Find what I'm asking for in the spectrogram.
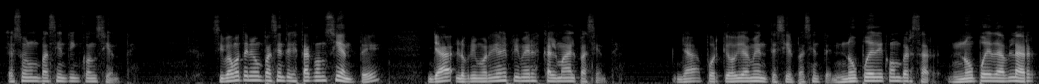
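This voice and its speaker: A man's voice: on the high side, clean tone. A man, a paramedic explaining first aid on radio, practical, checking in often with the listener. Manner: practical, repeats "¿ya?" to check understanding. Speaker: paramedic guest.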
